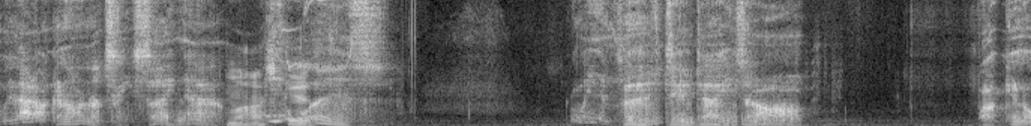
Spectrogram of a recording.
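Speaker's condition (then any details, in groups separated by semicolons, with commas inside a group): Laryngectomy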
